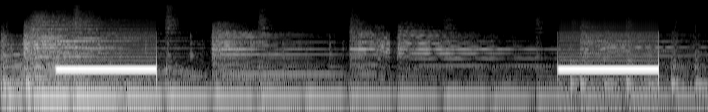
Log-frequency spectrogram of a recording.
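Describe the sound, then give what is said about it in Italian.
Ringback tone of an outgoing telephone call: two steady, mid-pitched tones, each about a second long and roughly four seconds apart, loud over a continuous musical background. “Chiamate, dai. Fate squillare, vai!”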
